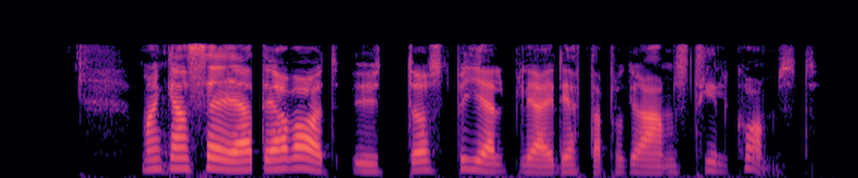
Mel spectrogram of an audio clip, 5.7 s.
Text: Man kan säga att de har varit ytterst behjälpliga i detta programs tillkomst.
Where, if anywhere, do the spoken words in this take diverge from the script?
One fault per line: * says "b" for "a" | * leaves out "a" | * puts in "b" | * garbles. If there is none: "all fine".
all fine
